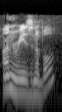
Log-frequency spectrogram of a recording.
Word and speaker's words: unreasonable: Next we have unreasonable, which is the opposite. Not fair, not acceptable. It's an adjective. How many syllables in unreasonable? Unreasonable. 5, stresses on the second.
